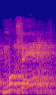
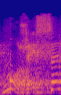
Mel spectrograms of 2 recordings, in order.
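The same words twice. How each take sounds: First: Said in the usual way. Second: "Moses" with a final s sounded; Egyptian form. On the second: Shown as a demonstration. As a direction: end "Moses" on an audible s.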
